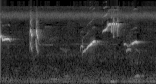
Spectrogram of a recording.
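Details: Oriental magpie-robin song meant to prompt quiet birds to sing: a pure whistle, two quick sharp notes, then smooth rising and falling whistled slurs.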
